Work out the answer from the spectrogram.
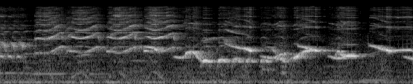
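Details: Mutant grey laughingthrush singing and dancing, giving varied flowing whistled phrases that wander up and down, with slurred loops in the second half; low background hum.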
